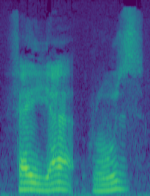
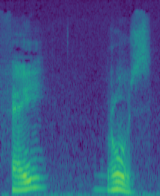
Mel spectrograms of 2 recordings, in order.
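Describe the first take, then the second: First: A short a vowel follows the y sound. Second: No vowel follows the y sound. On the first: The speaker calls it wrong. "It's not fayya ruz" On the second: The speaker calls it right. "It's fay ruz. So when there's no sound after the letter"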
